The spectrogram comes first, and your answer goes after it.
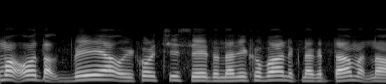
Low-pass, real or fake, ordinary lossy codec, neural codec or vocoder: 5.4 kHz; real; none; none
